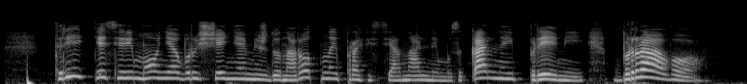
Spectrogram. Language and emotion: Russian, positive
